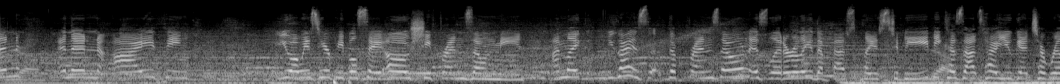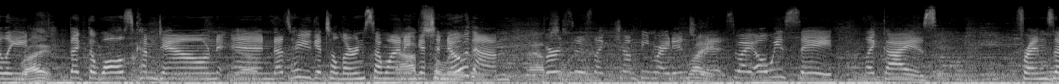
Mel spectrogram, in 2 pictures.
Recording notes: Joins the show which was recorded at the Virgin Hotel/Elia Beach Club event in Las Vegas.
